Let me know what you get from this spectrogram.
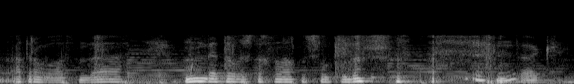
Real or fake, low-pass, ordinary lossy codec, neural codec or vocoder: real; 7.2 kHz; AAC, 16 kbps; none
